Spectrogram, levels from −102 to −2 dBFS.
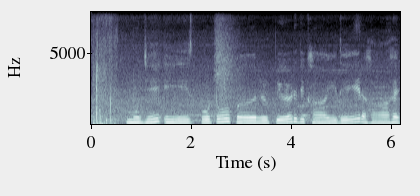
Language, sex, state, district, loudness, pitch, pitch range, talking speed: Hindi, female, Madhya Pradesh, Umaria, -16 LUFS, 180 Hz, 175-195 Hz, 85 wpm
